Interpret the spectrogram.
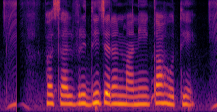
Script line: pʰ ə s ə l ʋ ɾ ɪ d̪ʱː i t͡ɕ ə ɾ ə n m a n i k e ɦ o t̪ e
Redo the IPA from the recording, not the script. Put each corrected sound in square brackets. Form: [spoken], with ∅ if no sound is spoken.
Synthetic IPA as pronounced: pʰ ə s ə l ʋ ɾ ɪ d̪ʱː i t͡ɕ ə ɾ ə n m a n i k [a] ɦ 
